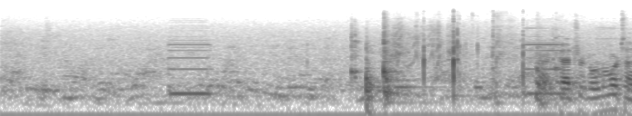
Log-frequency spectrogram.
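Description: Breath-alcohol test instrument beeping: one short electronic beep about two seconds in and a fainter one near the end, with knocks and handling noise in between.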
